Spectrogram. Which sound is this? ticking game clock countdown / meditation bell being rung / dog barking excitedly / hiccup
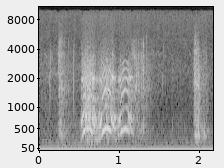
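dog barking excitedly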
